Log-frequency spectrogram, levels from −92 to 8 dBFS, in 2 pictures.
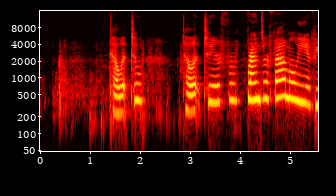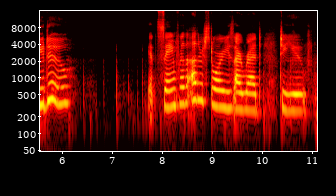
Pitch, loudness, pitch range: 370 Hz, -22 LUFS, 310-405 Hz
